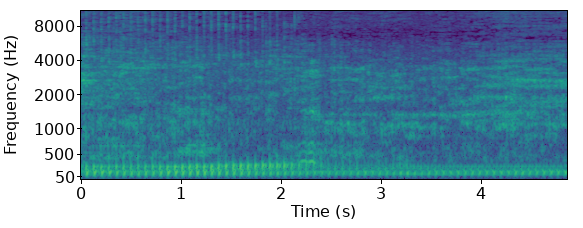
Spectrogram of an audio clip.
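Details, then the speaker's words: Yamaha NMAX v1 scooter after replacing the camshaft bearing, which had caused knocking and a helicopter-like noise: even, steady putter about three and a half beats a second, no knocking or chain rattle; clean healthy idle. "Wala na po yung ah kalaksing niya diyan at yung ah tunog helicopter na wala na. Ayan oh. Napakagandang andar na. Wala na yung kumakatok-katok."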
